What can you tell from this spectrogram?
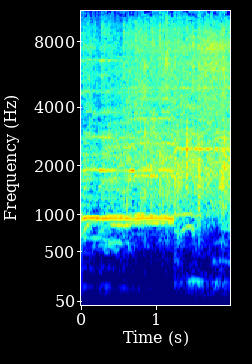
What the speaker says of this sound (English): Please give that man an applause.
